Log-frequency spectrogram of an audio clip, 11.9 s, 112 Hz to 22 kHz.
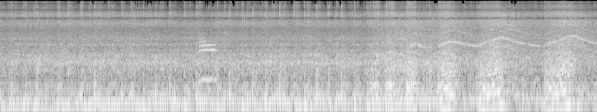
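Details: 1970s Sno-Pony snowmobile, 340 twin-cylinder two-stroke, after sitting 20–30 years with a rusty tank and hard fuel lines: steady idle then quick blips, pitch climbing and falling cleanly; engine runs and revs healthily.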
